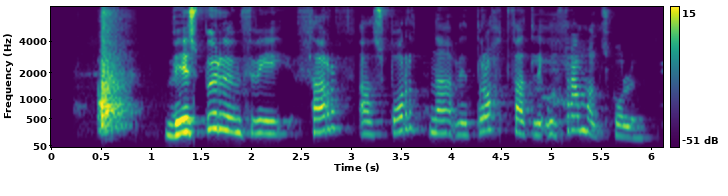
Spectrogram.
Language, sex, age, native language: Icelandic, female, 30-39, Icelandic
